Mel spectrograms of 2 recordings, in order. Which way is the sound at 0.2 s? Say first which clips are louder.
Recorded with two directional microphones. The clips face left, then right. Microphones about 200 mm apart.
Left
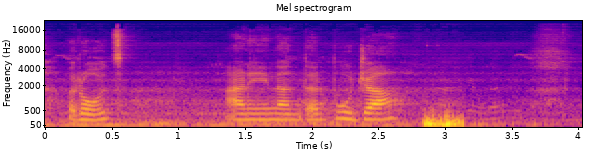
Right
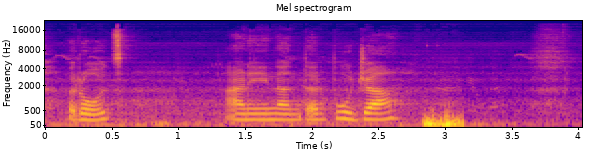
Right 4 dB; 40° right (ahead or behind).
